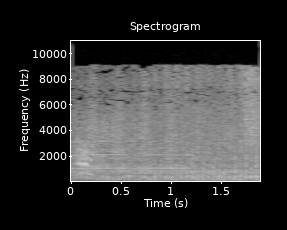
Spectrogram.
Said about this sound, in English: Oh, Alaska Day. The marching bands. The Coast Guard helicopter flyover.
